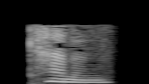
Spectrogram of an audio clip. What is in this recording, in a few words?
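"cannon", English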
